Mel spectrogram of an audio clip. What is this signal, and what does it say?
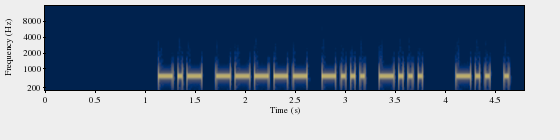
Morse code, heard as a keyed tone, about 25 wpm, 700 Hz. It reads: K0BB DE
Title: USA Callsign DE Callsign - 4 Characters - 25wpm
